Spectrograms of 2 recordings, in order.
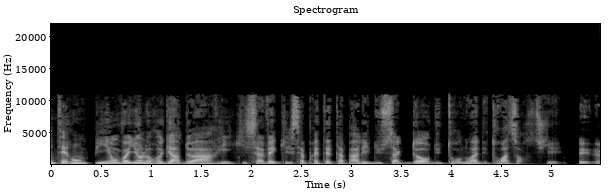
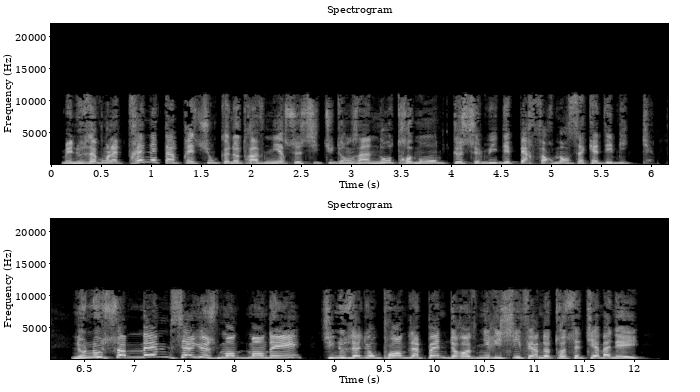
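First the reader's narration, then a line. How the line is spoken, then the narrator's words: Loud, trumpeting. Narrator (French): dit Georges d'un ton claironnant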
